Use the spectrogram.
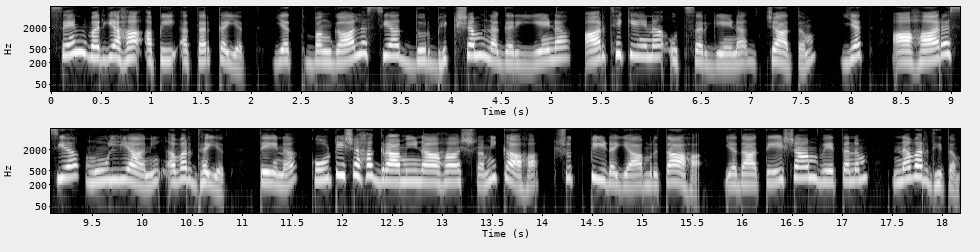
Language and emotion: Sanskrit, neutral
